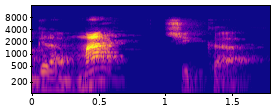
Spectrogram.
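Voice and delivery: gramática slowed, MÁ punched loud; stress on antepenultimate syllable. Shown as a demonstration. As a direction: hit the MÁ in gramática hard. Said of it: "sílaba tônica na antepenúltima sílaba". (gramática silabado, com força no MÁ)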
